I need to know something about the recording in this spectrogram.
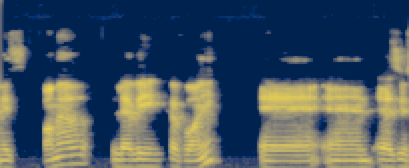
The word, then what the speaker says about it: Omer Levi Hevroni: so thank you very much so as you pronounce it well my name is om Lev heav and as you say I'm from Israel so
